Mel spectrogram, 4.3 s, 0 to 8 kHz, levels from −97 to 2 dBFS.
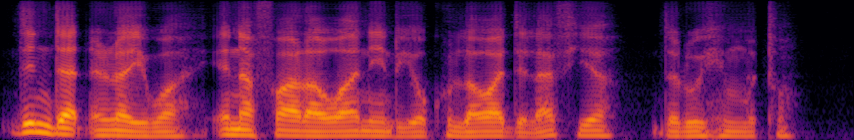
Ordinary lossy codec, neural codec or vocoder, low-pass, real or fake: none; codec, 16 kHz, 0.3 kbps, FocalCodec; none; fake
